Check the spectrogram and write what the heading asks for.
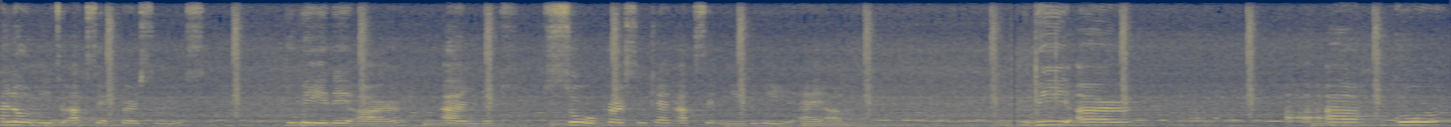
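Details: Woman who calls herself a Jamaican stutterer, speaking about her own stammer; stuttering.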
